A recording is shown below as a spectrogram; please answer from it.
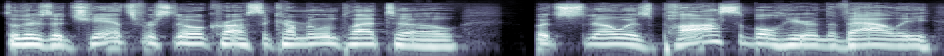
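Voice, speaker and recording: In a clean studio recording with no echo, a male meteorologist with a fairly high, gravelly voice speaks fairly quickly. He's losing his voice to a cold while giving a casual live weather forecast, chatty and folksy, rambling along with fillers.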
